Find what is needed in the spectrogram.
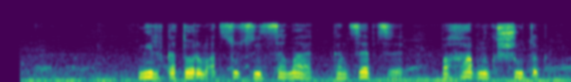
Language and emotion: Russian, neutral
